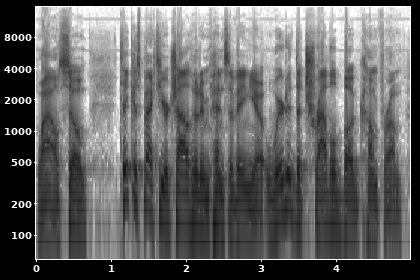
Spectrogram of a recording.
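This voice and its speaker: A man's voice: medium pitch, lively intonation, normal speed, fairly bright tone. Friendly male podcast host asking questions. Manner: friendly, curious, asks follow-up questions. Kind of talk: conversational podcast interview.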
